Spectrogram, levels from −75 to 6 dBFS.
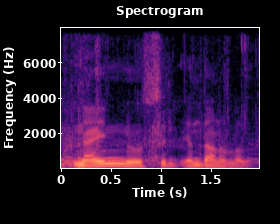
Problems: constant background noise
